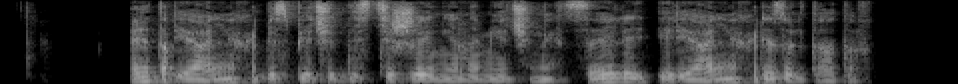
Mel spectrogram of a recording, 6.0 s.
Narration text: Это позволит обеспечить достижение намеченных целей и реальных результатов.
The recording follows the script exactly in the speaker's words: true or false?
false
